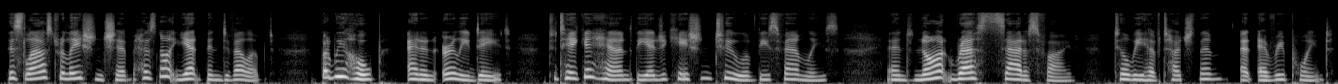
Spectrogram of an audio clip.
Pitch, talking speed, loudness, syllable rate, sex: 230 Hz, 165 wpm, -19 LUFS, 4.9 syllables/s, female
